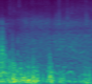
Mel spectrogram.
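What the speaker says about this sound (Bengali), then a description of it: "এখানে খুব জোরে জোরে হাওয়া দিচ্ছে" Strong gusting wind at Digha beach by a rough sea, a broad roaring rush buffeting the microphone throughout a very short moment with no speech.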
